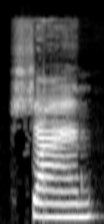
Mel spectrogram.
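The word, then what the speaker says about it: 山: if you are done the first word is Shan Shan it means that mountain the second word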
